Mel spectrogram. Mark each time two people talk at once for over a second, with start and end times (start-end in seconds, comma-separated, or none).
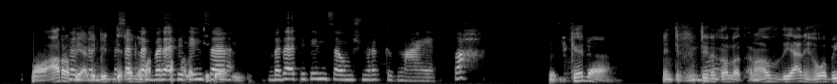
0.6-2.4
